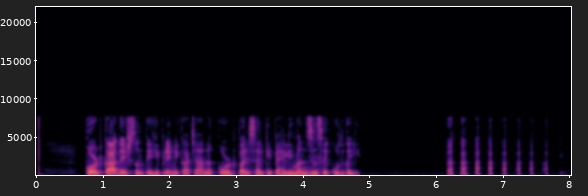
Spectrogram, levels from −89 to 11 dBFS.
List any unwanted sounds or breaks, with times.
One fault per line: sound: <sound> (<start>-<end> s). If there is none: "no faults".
sound: laugh (6.2-7.7 s)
